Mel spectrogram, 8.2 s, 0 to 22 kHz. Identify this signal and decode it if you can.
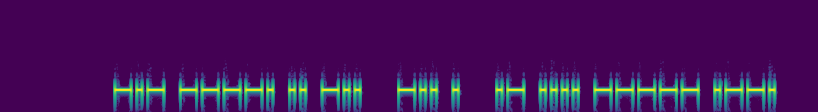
Morse code, heard as a keyed tone, about 22 wpm, 700 Hz. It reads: K9ID DE AH0P
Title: USA Callsign DE Callsign - 4 Characters - 22wpm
